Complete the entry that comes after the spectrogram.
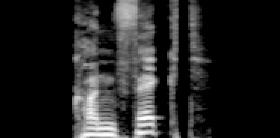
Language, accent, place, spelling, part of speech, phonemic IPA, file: German, Germany, Berlin, Konfekt, noun, /kɔnˈfɛkt/, De-Konfekt.ogg
- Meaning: confection, candy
